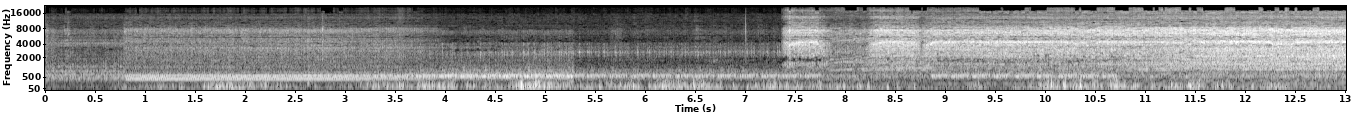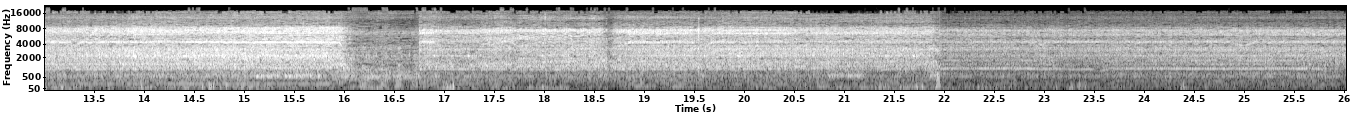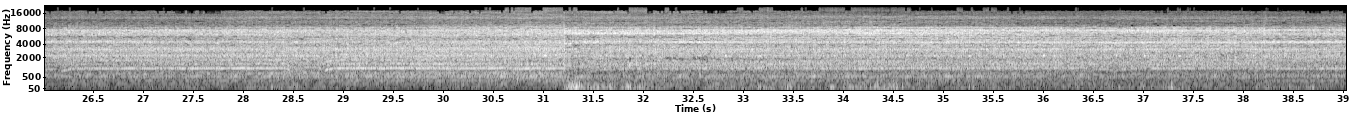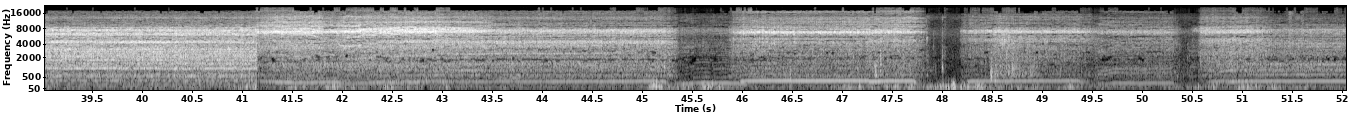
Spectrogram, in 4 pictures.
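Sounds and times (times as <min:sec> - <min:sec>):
electric motors and gears whining: 0:00.0 - 0:52.0.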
